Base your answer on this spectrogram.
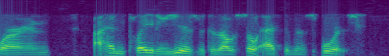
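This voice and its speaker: In a Southern US accent, a man speaks fairly quickly. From Mississippi, small town. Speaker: drummer. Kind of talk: radio interview.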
